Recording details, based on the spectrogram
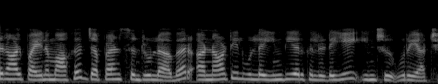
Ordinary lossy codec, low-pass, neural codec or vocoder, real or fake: none; 5.4 kHz; none; real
